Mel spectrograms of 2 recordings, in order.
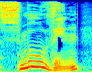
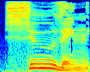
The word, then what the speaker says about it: soothing: Well, just, I guess the main note over here is it's not smoothing. It's soothing. Y cuidado con la pronunciación porque no es como la TH tradicional. O sea, es como más una right? Soothing. Que te vibra un poco la lengua.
